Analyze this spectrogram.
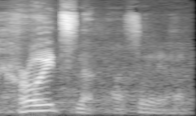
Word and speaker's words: Schneider-Kreuznach: You're going to have to pronounce it. Schneider-Kreuznach. Kreuznach.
